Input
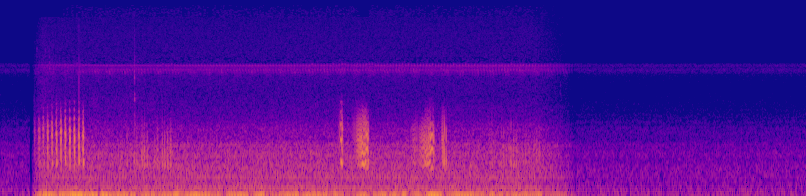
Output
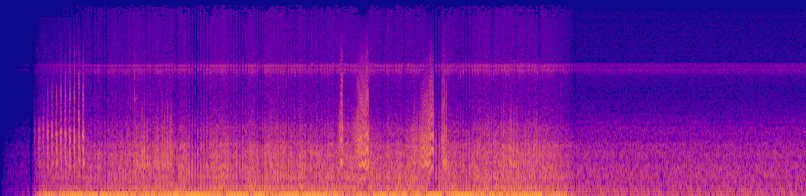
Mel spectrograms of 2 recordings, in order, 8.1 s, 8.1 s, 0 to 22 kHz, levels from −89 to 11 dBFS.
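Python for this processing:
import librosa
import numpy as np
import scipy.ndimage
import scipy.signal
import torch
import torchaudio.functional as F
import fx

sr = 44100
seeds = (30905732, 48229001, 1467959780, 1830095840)

p1 = fx.fade_in_head(x, sr, length_s=1.98)
p2 = fx.rider(p1, sr, range_db=4, speed_s=0.5)
p3 = p1 + F.gain(torch.from_numpy(p2), -0.5).numpy()
p4 = 10.0 ** (-20.0 / 20.0) * np.tanh(p3 / 10.0 ** (-20.0 / 20.0))
y = F.gain(torch.from_numpy(p4), 7.0).numpy()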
